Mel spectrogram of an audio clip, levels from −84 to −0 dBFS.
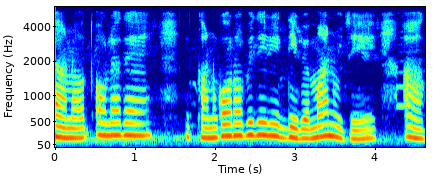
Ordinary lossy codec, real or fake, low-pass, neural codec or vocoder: none; real; 5.4 kHz; none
